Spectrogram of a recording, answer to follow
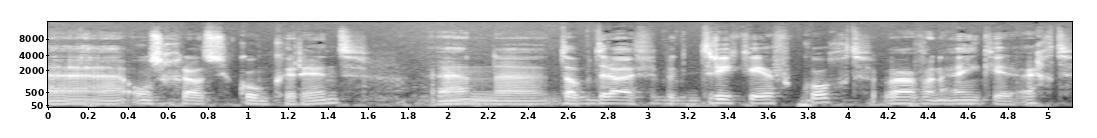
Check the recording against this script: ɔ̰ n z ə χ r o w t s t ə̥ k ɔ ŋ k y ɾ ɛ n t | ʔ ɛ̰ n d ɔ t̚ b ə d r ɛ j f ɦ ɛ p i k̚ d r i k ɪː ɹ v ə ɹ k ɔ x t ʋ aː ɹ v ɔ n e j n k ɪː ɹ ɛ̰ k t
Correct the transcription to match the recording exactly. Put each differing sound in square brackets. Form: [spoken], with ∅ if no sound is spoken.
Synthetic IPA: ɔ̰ n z ə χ r o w t s t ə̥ k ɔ ŋ k y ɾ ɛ n t | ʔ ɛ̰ n d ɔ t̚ b ə d r ɛ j f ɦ ɛ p [ɪ] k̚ d r i k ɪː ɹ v ə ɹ k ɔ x t ʋ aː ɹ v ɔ n e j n k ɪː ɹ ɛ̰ [x] t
